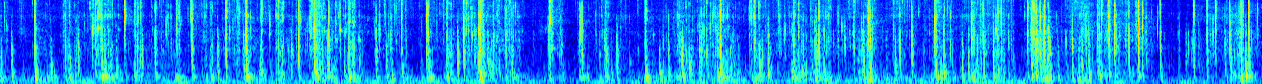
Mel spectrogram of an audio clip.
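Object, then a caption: Thin plastic bag filled with water. A clear, thin plastic bag full of water is squeezed and crumpled with fingers close to the mic. It gives a dense run of bright, crinkling crackles and snaps with short peaks, and a faint low hum underneath.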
